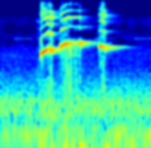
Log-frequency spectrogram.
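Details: Young orange-headed thrush in gamblingan song style, recorded to coax other birds into answering: a whistled phrase sweeping upward, a held high note, then a clipped downward-sliding ending.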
